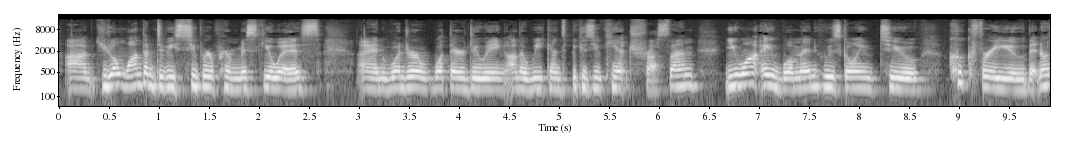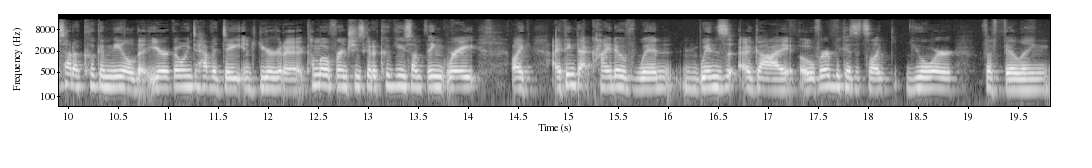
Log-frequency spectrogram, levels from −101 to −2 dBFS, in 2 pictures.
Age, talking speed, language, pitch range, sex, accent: 20-39, 230 wpm, English, 170-195 Hz, female, American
